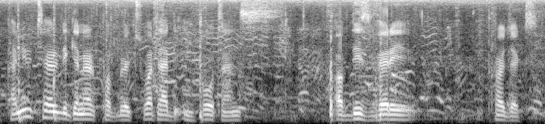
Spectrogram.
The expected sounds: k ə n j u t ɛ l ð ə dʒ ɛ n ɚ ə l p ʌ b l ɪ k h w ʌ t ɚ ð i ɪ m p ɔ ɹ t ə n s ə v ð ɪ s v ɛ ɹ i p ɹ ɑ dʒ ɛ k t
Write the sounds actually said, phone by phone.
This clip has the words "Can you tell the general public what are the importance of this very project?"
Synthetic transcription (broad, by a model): k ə n j u t ɛ l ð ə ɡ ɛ n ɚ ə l p ʌ b l ɪ k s w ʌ t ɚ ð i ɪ m p ɔ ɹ t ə n s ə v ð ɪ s v ɛ ɹ i p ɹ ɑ dʒ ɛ k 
